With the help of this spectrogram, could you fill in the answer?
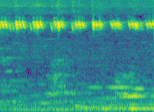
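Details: Crickets chirping at night around the PB Team House, a quiet setting where only insect voices carry; a steady high trill pulses in rapid, even bursts about ten times a second, with faint low hum beneath.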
